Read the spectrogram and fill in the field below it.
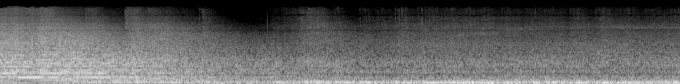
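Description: A truck engine drops to a low rumbling idle.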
